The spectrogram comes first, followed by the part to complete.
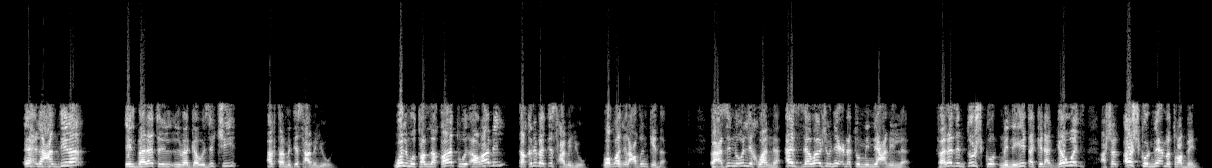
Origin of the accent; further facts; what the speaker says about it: Egypt; وان يجعل بلدنا مصر امنا امانا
